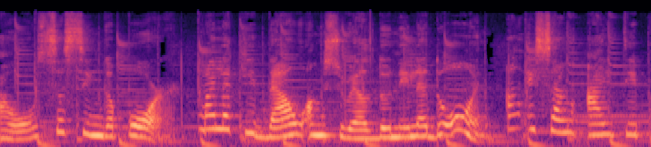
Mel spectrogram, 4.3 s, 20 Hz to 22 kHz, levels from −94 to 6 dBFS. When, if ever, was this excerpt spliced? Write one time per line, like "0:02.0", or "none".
0:01.3
0:03.4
